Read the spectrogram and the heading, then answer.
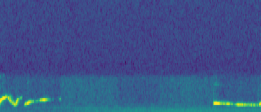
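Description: A wailing fire truck siren, going by in the background during a baseball game, rises and falls for about a second, drops out, then returns with a falling tone near the end, over a steady electrical hum and hiss. No one speaks.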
